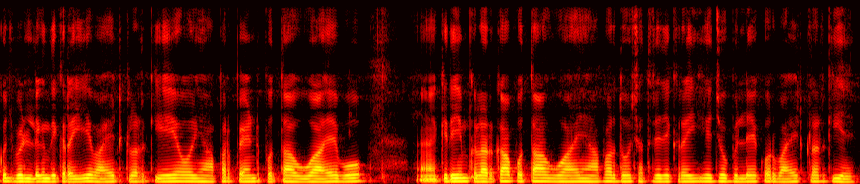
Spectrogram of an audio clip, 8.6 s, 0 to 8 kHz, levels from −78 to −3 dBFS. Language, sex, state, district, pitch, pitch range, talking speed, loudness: Hindi, male, Bihar, Begusarai, 130 Hz, 130-135 Hz, 265 wpm, -24 LUFS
